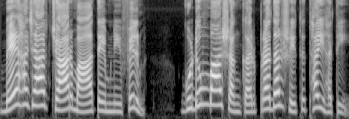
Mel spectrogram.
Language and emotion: Gujarati, neutral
